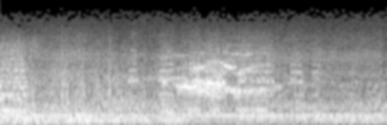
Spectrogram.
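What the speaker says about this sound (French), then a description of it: "La voiture accélère toujours." Car engine revving hard under steady, loud tire squeal as the vehicle keeps accelerating, with a shrill skid rising near the middle and a continuous roar throughout, close and alone.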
